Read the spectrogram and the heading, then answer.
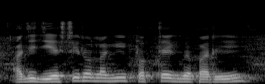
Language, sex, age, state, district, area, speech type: Odia, male, 30-45, Odisha, Subarnapur, urban, spontaneous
